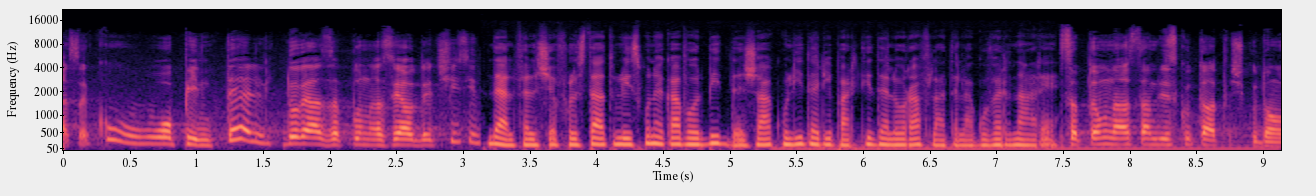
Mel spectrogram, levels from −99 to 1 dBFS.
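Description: A ground loop or nearby transformer couples the 50 Hz mains supply into the signal. From 5.28 s to the end, the audio carries steady mains hum roughly 20 dB below the programme.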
